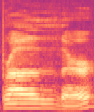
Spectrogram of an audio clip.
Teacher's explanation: in brother we also want to make sure we use that voiced th sound so for the the sound the tongue rests between the teeth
